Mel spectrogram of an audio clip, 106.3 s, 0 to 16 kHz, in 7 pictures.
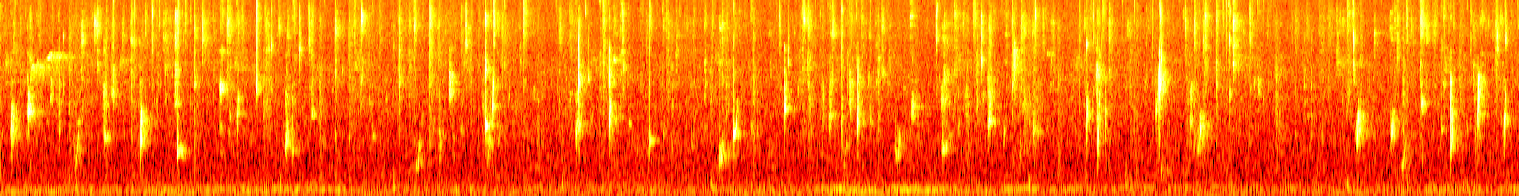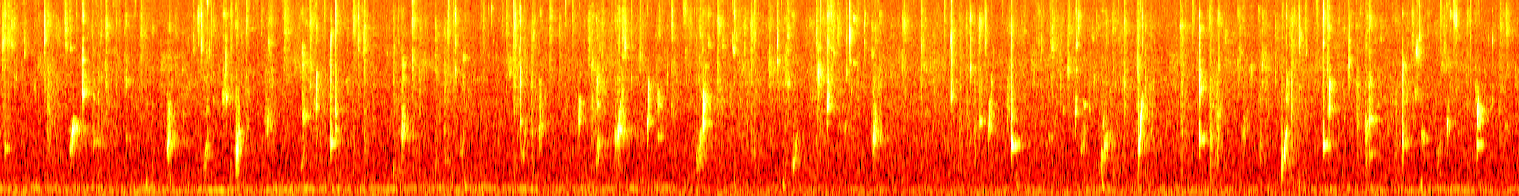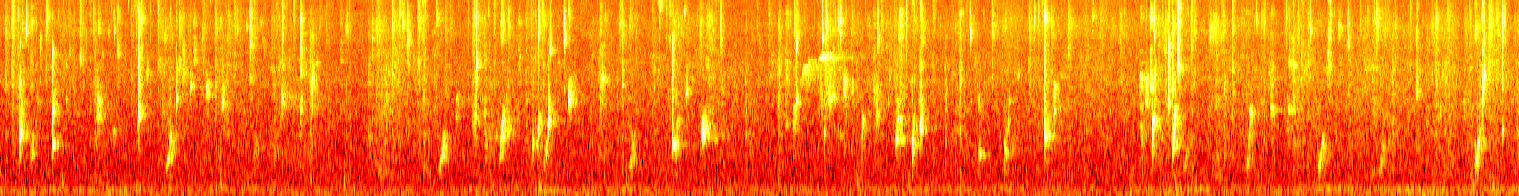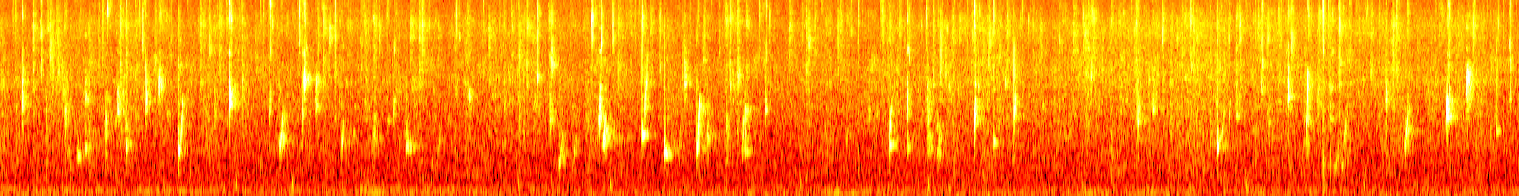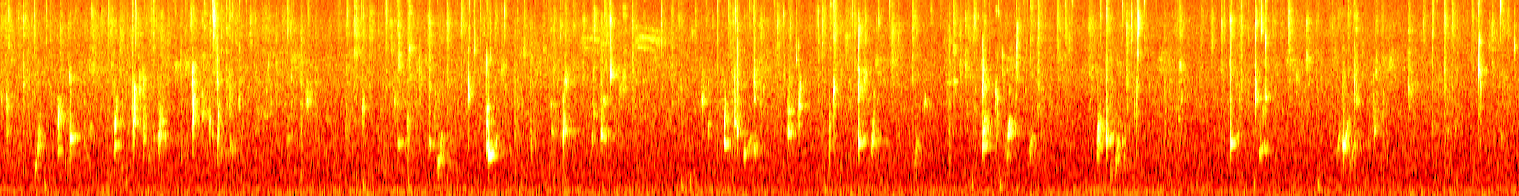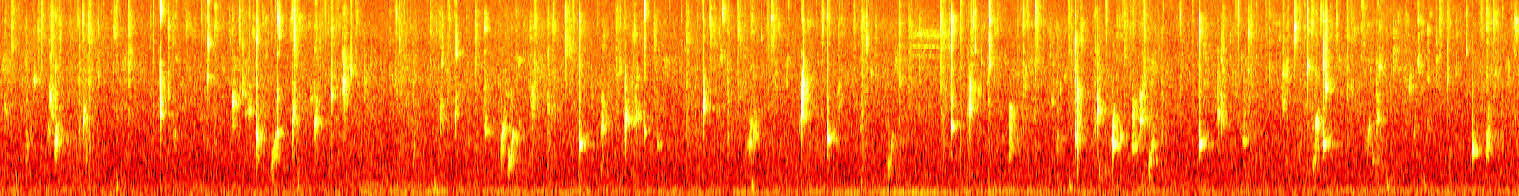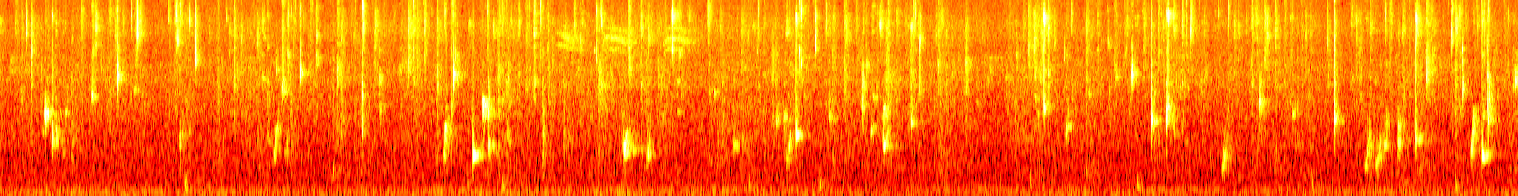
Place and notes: Recording from deep within a large shelter cave in Don Robinson State Park. St. Louis entrepreneur Don Robinson, creator of Jyro Cola and Off stain remover, bequeathed his land in what was once remote Jeffco to the Missouri state park system. His bachelor hillbilly hideaway contained a cement pond where he would entertain weekend guests surrounded by stone arches rescued from the former Gaslight Square entertainment district of St. Louis. In an underground bunker with views into the swimming pool, he produced his soft drink and stain remover. The bunker, pool and arches have been replaced by a scenic overlook. His 100 year old stone house still stands, though I suspect it will likely succumb to becoming a rental facility, hosting weddings, with the beautiful LaBarque Hills serving as the photogenic background to the festivities. A nausea-inducing roller coaster of a ride will get you and your passengers to the park in Byrnesville.
Missouri, United States, 15 May, ~15:00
